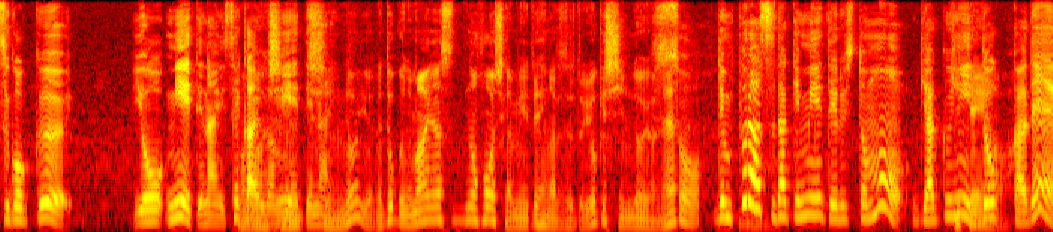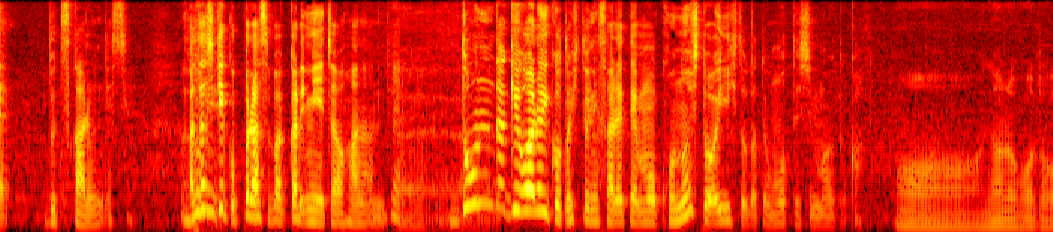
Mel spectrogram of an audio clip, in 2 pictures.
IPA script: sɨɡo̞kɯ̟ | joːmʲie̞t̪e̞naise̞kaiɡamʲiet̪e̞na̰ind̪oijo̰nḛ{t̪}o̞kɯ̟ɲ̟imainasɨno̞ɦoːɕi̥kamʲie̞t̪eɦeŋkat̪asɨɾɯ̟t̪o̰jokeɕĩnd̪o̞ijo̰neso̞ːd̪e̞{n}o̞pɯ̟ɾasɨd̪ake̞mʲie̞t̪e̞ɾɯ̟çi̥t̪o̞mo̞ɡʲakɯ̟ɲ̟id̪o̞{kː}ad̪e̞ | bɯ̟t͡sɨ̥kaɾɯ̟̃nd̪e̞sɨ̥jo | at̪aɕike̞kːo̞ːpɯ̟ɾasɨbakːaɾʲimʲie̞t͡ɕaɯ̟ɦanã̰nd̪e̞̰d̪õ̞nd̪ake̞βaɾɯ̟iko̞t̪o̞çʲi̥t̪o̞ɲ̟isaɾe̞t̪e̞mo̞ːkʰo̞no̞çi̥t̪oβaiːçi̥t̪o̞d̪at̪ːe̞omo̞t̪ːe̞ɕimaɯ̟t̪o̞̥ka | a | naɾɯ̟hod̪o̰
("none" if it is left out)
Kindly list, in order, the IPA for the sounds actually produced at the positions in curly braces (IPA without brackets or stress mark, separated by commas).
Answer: t̪, m, kː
